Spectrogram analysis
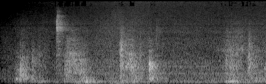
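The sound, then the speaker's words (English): A door being pushed shut, with a few short knocks and rattles spread over a couple of seconds and a soft hiss underneath. Nobody speaks. “Instead, I had to close that door, but instead decided to get a drink of sparkling water and sitting out in the sun outside in front.”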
